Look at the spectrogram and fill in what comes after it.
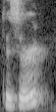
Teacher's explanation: dessert is focused on the second syllable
